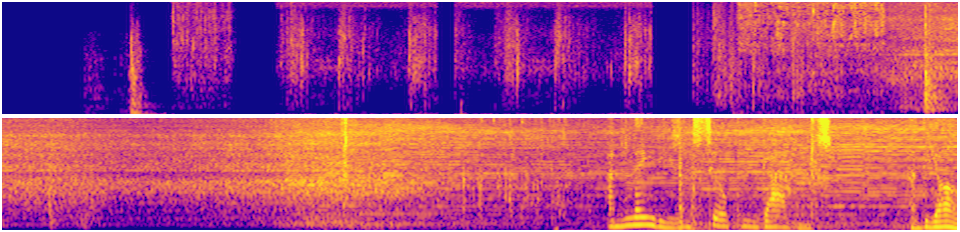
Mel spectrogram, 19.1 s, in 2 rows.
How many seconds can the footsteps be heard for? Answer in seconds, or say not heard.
6 s.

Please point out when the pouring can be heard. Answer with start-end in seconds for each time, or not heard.
1.6-2.4, 7.3-8.8, 14.1-15.5.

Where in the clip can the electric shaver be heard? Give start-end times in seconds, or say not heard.
12.2-19.0.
